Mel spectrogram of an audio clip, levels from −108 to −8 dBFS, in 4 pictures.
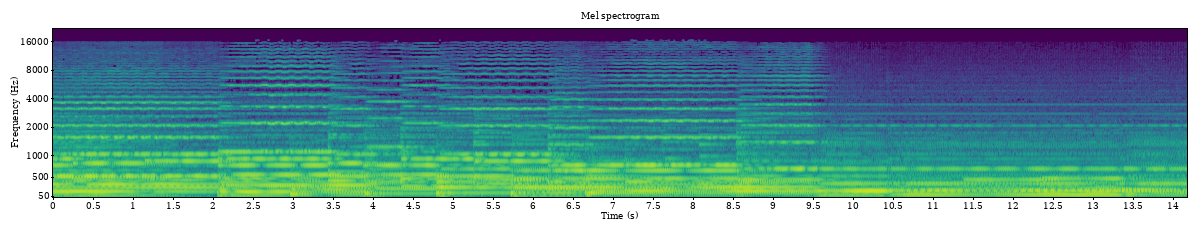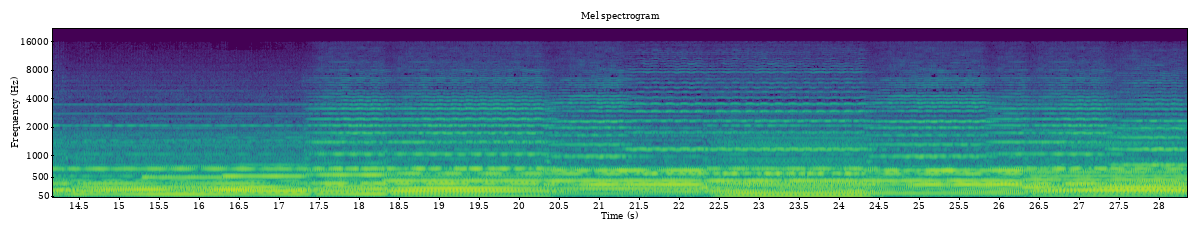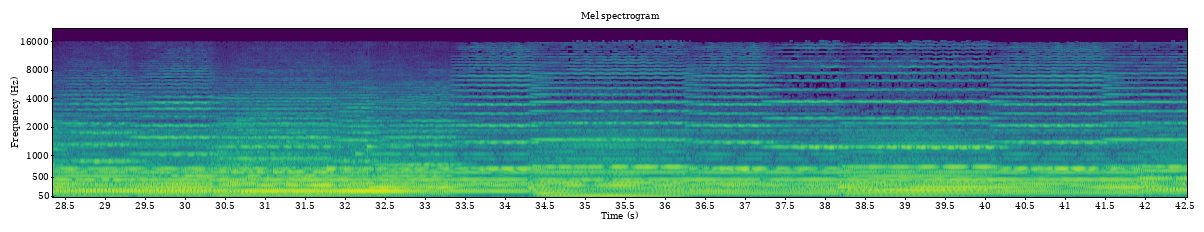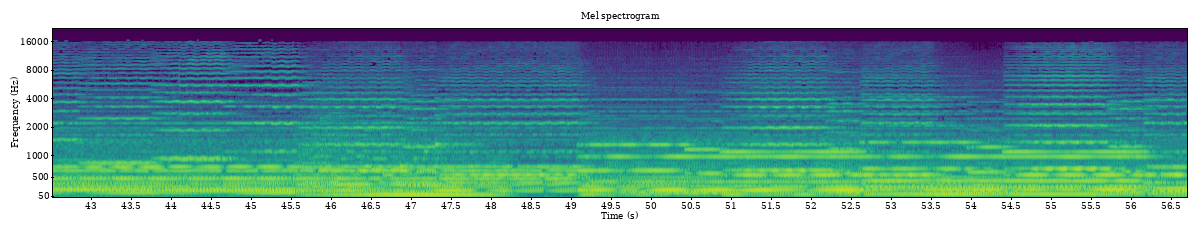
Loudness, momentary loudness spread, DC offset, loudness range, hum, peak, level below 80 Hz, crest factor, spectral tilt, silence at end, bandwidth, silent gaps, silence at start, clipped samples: -23 LUFS; 5 LU; under 0.1%; 3 LU; none; -8 dBFS; -40 dBFS; 14 dB; -7 dB/octave; 0 s; 14.5 kHz; none; 0 s; under 0.1%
